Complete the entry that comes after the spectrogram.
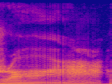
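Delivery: usual speaking voice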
